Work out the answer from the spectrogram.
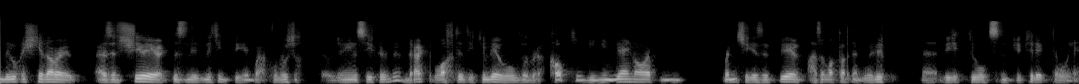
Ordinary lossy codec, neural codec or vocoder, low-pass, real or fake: none; codec, 16 kHz, 0.5 kbps, FreqCodec, larger model; none; fake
